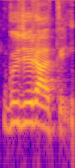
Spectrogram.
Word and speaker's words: Gujarati: Now, let me say if I'm saying that right, Gujarati. – Gujarati. – Yes. – Right, correct.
